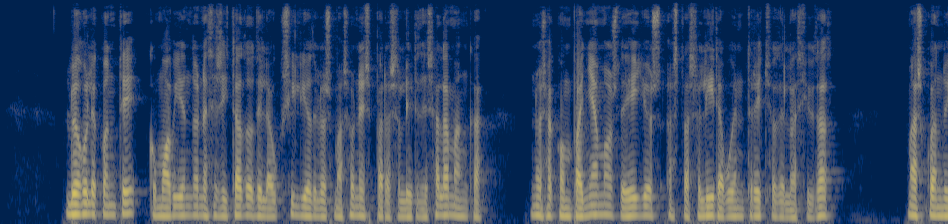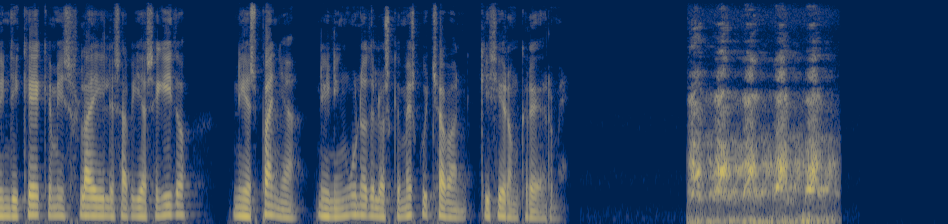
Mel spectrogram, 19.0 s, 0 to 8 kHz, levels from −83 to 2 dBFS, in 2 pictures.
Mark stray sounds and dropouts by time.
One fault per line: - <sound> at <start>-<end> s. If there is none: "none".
- bark at 16.3-17.9 s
